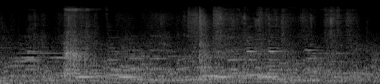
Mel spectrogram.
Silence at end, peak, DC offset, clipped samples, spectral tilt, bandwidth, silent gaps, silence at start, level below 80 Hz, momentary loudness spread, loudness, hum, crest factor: 0 s; -16 dBFS; under 0.1%; under 0.1%; -4.5 dB/octave; 16 kHz; none; 0 s; -50 dBFS; 5 LU; -33 LUFS; none; 16 dB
